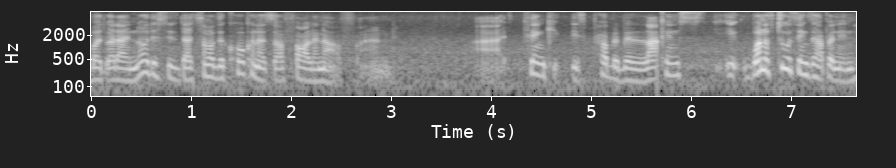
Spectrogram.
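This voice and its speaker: A man talks at a moderate pace with ordinary pitch variation. Noticeable background noise can be heard. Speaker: gardening channel host. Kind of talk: live stream garden tour. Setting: outdoors in garden.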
